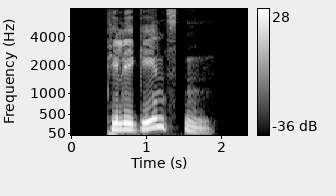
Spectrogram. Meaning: 1. superlative degree of telegen 2. inflection of telegen: strong genitive masculine/neuter singular superlative degree
- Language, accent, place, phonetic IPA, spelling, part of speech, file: German, Germany, Berlin, [teleˈɡeːnstn̩], telegensten, adjective, De-telegensten.ogg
